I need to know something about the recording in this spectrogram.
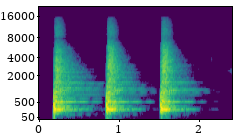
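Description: Narrow, shallow orchestral snare drum with thin heads, its snares engaged, struck three times with small-bead sticks about two-thirds of a second apart. Each stroke rings and fades before the next.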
